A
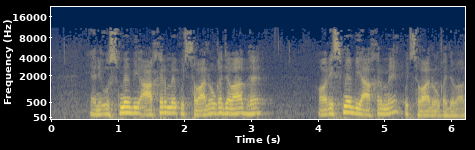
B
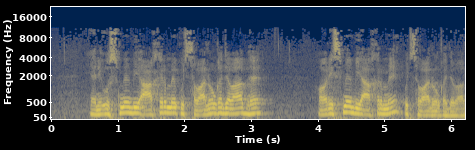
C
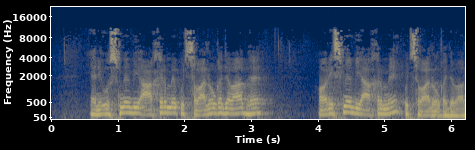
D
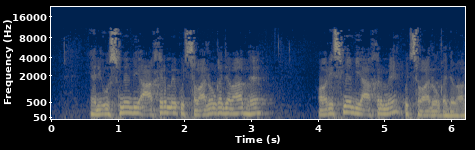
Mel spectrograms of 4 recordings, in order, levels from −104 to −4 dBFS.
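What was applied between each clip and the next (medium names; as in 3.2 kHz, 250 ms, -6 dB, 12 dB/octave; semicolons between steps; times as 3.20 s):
loudness maximiser +11 dB; trim -8.5 dB
compression 6:1, threshold -22 dBFS, peak gain reduction 8.5 dB; three bands expanded up and down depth 70%; trim -6.5 dB
coarse spectral quantiser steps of 15 dB; trim -6.5 dB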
